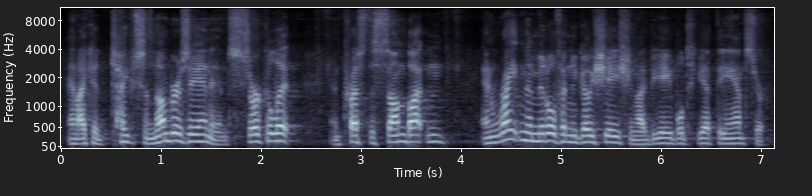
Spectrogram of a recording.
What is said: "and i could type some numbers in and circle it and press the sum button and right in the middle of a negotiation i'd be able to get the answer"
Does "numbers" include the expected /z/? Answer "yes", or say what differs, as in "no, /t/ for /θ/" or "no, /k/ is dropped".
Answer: yes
